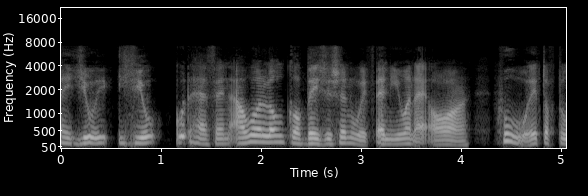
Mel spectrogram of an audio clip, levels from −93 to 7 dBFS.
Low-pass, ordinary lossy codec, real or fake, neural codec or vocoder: 7.2 kHz; AAC, 32 kbps; fake; codec, 16 kHz, 0.5 kbps, FunCodec, trained on LibriTTS, 25 frames a second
